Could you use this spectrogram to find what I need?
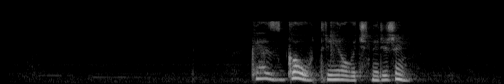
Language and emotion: Russian, neutral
